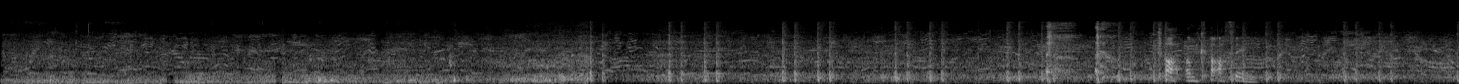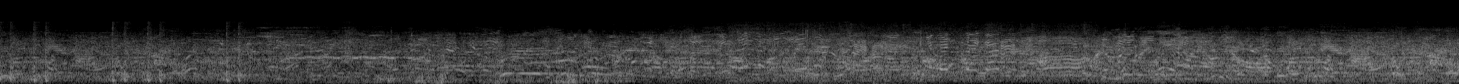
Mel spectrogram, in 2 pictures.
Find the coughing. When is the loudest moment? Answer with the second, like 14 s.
12 s.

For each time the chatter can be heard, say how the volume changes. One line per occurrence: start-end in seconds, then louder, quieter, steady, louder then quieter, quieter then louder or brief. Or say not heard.
0.0-29.1 louder.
